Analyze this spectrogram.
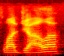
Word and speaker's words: La Jolla: I think you guys are pronouncing it wrong. It's Lajala.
